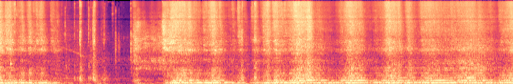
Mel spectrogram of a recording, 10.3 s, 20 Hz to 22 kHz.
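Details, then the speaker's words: 1967 Chevrolet C10 V8, cold start after sitting several days: cranks briefly, catches and settles into a deep, even lumpy idle with smooth blips; runs good but very cold natured. "runs good. You can hear me. Very cold natured."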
